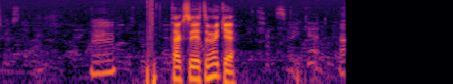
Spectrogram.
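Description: A young man speaks into a handheld microphone close by.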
